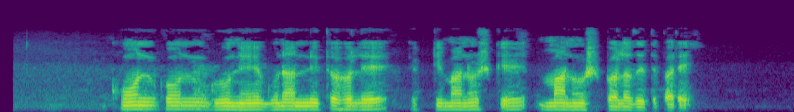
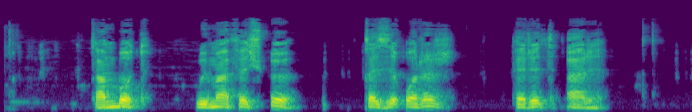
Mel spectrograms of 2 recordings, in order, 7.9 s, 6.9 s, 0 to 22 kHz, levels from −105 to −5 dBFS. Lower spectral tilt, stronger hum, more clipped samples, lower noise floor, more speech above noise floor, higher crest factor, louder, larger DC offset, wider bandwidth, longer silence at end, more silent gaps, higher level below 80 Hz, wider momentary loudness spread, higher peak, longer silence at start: first, -7.5 dB/octave vs -5.5 dB/octave; neither; neither; second, -78 dBFS vs -86 dBFS; second, 59 dB vs 67 dB; about the same, 18 dB vs 20 dB; about the same, -20 LUFS vs -20 LUFS; neither; second, 7.6 kHz vs 11 kHz; first, 1.05 s vs 0.9 s; neither; first, -58 dBFS vs -66 dBFS; second, 6 LU vs 13 LU; about the same, -2 dBFS vs 0 dBFS; first, 1.2 s vs 0.9 s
